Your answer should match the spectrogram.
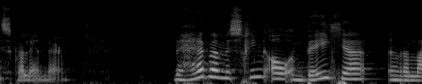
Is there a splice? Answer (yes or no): no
